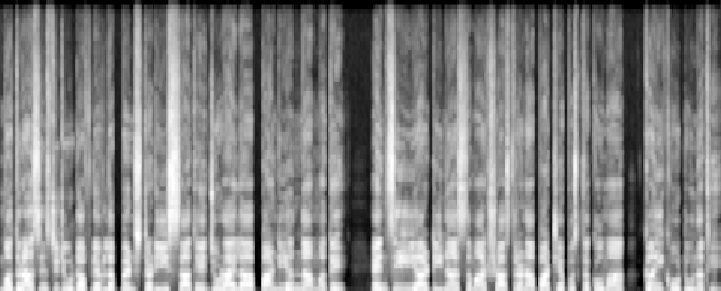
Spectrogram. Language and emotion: Gujarati, neutral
